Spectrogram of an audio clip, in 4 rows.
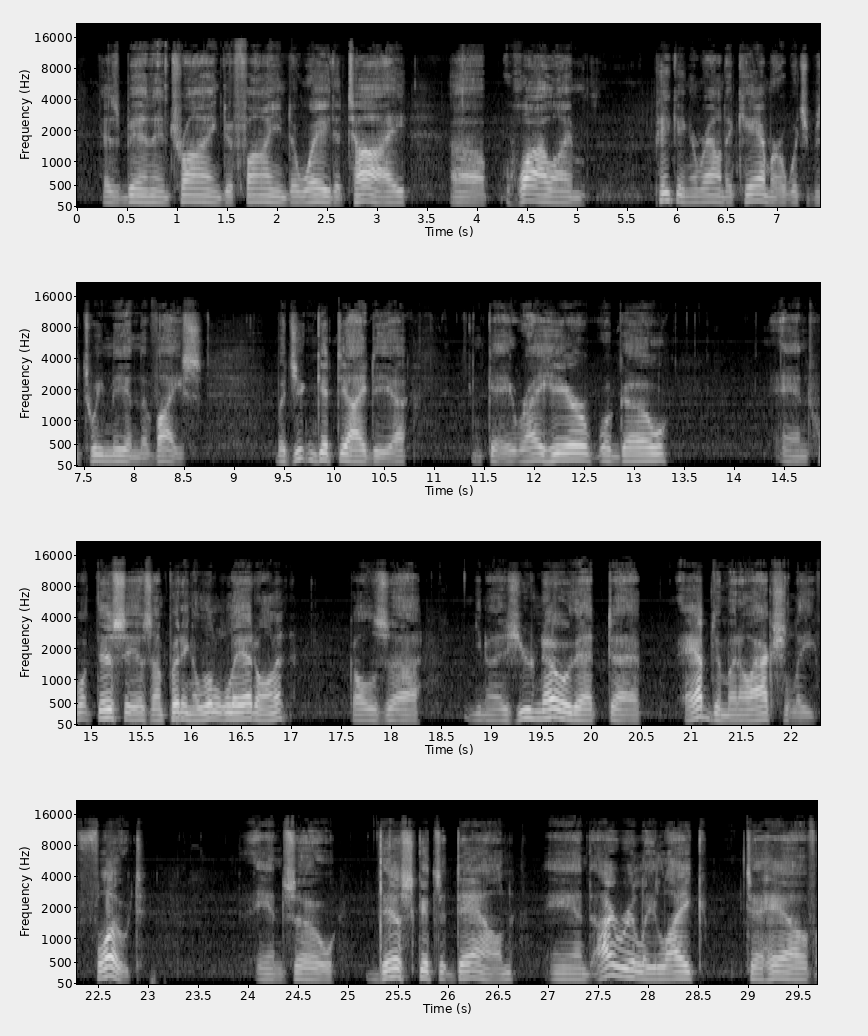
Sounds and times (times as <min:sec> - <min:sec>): Speech: 0:00.2 - 0:05.2, 0:05.8 - 0:08.8, 0:09.4 - 0:10.8, 0:11.4 - 0:13.4, 0:14.4 - 0:17.0, 0:17.6 - 0:23.0, 0:24.0 - 0:29.6.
